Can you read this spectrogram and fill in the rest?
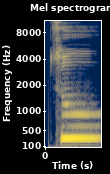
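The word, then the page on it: zu: tone 1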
